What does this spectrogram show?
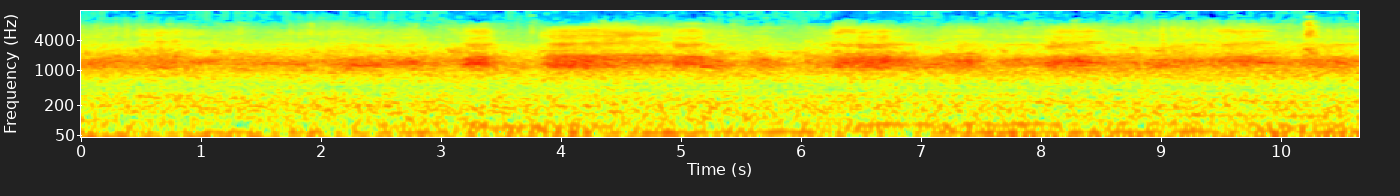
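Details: Harsh caws from many crows at once, a constant scratchy din with a few louder bursts standing out.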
